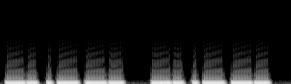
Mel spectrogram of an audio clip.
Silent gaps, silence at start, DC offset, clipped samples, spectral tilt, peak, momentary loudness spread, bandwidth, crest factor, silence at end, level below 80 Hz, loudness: none; 0.05 s; 0.8%; under 0.1%; -13 dB/octave; -2 dBFS; 3 LU; 0.9 kHz; 8 dB; 0.2 s; -8 dBFS; -11 LUFS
